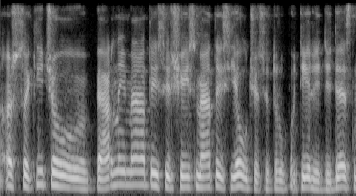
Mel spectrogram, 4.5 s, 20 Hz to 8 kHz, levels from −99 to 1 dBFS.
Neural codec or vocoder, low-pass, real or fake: vocoder, 22.05 kHz, 80 mel bands, HiFi-GAN; 7.2 kHz; fake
